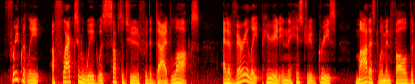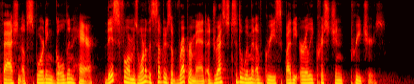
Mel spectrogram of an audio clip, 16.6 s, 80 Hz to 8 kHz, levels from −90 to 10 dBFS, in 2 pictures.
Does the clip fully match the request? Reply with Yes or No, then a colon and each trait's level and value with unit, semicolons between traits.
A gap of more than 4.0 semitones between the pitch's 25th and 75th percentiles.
Yes: average, 4.5 semitones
